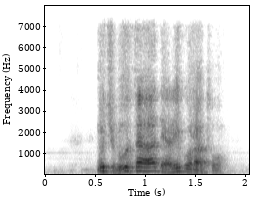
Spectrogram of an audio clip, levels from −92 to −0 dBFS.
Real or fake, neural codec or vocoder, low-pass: fake; codec, 24 kHz, 0.9 kbps, DualCodec; 7.2 kHz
